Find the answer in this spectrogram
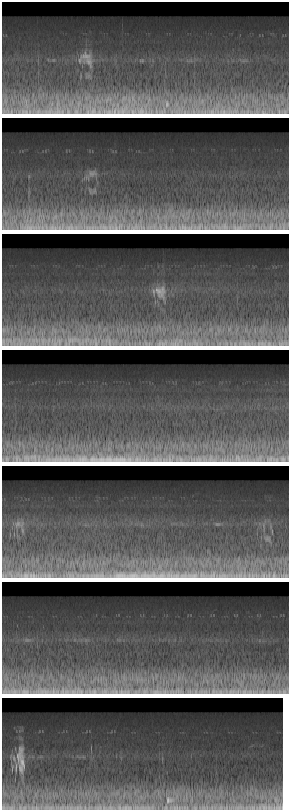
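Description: About six short, sharp bird calls spread through, over a low rumble that swells in the middle and a faint, high-pitched trill.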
